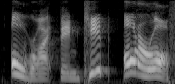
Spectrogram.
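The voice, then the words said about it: Thick Cockney accent. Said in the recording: “He asked in a thick Cockney accent ... you're very good at accents”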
